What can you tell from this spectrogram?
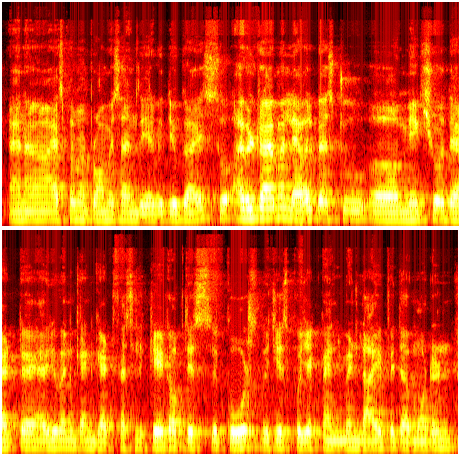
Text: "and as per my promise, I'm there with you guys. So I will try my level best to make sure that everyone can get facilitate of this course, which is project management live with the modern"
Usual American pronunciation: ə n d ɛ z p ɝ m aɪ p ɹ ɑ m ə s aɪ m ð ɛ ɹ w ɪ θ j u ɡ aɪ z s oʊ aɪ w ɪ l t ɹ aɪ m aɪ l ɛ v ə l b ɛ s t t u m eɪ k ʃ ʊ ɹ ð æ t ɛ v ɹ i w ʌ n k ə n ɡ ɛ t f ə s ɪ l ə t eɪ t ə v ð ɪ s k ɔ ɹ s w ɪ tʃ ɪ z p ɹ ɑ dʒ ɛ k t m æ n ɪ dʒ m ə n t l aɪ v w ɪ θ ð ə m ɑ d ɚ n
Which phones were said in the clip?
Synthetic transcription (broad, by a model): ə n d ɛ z f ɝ m aɪ p ɹ ɑ m ə s aɪ m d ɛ ɹ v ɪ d j u ɡ aɪ z s oʊ aɪ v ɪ l t ɹ aɪ m aɪ l ɛ v ə l b ɛ s t t u m eɪ k ʃ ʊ ɹ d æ t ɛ v ɹ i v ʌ n k ə n ɡ ɛ t f ə s ɪ l ə t eɪ t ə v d ɪ s k ɔ ɹ s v ɪ tʃ ɪ z p ɹ ɑ dʒ ɛ k t m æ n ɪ dʒ m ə n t l aɪ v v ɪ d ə m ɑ d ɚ n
